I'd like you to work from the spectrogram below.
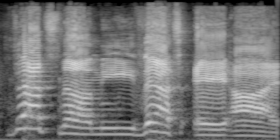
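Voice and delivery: loud mock denial. A caught celebrity making excuses, loud mock denial. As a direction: blurt out the excuse in mock outrage.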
